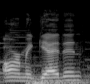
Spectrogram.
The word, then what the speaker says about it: Armageddon: The word Armageddon is a bad Greek pronunciation of the Hebrew word Har Maggido, Mount Megiddo.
